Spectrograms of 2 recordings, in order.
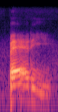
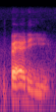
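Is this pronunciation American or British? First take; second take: American; American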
